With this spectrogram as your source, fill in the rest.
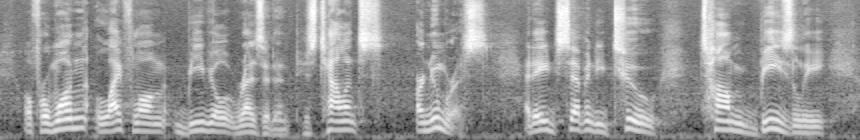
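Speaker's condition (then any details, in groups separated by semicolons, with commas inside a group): No condition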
